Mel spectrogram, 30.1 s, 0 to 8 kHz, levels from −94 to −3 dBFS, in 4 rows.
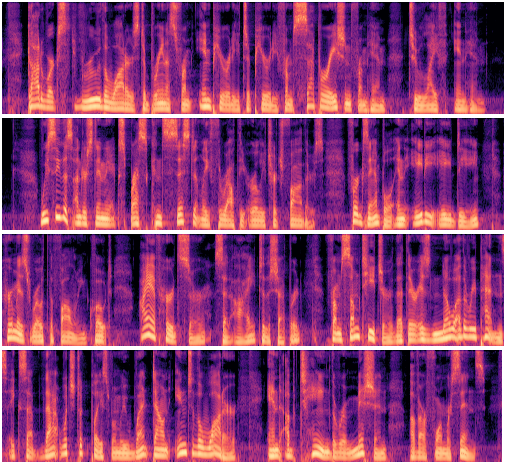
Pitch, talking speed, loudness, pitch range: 100 Hz, 160 wpm, -17 LUFS, 85-125 Hz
